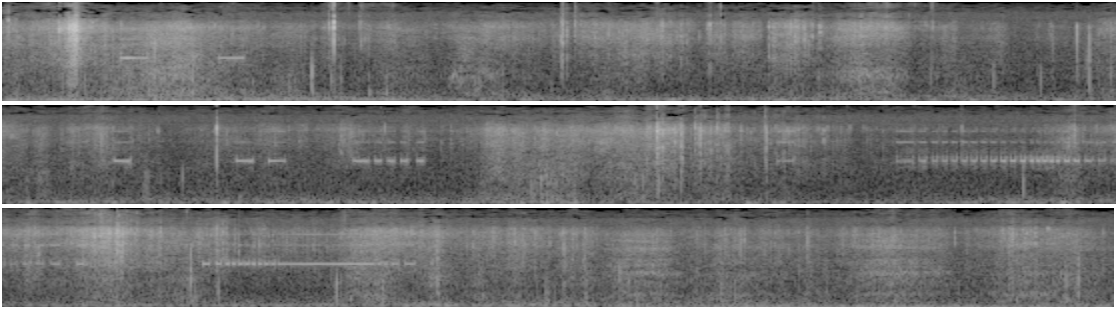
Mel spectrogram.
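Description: A metal detector sounds several short high beeps, each at the same pitch. They come in quick runs, then as two longer held tones around the middle. Under them are rustling and scattered clicks of handling and digging in leaf litter and soil.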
